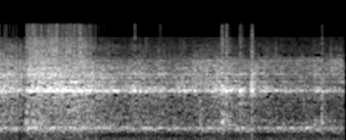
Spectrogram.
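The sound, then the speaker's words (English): Burning timbers crash down in a radio drama fire scene: a loud, dense, noisy roar of collapse that holds steady throughout, with a few sharper bursts breaking through. “Ah. But those timbers came down between us and those hombres.”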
